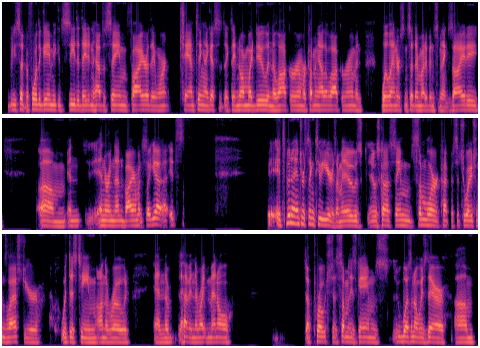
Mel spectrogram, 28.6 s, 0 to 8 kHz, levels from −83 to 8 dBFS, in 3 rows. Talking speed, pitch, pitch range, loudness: 200 wpm, 125 Hz, 115-135 Hz, -20 LUFS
